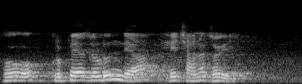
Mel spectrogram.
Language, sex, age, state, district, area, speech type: Marathi, male, 18-30, Maharashtra, Sindhudurg, rural, read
